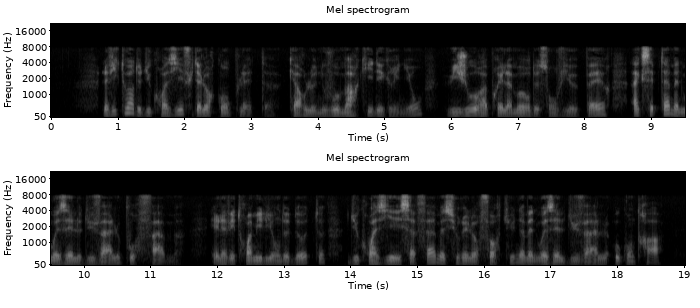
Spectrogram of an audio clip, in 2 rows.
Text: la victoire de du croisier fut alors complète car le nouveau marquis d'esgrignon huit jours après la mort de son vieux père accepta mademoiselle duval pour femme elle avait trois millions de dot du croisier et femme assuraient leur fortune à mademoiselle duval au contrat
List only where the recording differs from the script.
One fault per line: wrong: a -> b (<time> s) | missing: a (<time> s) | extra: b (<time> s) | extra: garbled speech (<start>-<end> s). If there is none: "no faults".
extra: sa (14.8 s)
